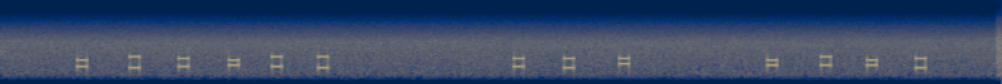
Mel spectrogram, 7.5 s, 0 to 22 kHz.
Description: DTMF, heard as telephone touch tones, dialled by hand, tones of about 70 ms, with radio hiss and a squelch burst at the end. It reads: 435763 520 7972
